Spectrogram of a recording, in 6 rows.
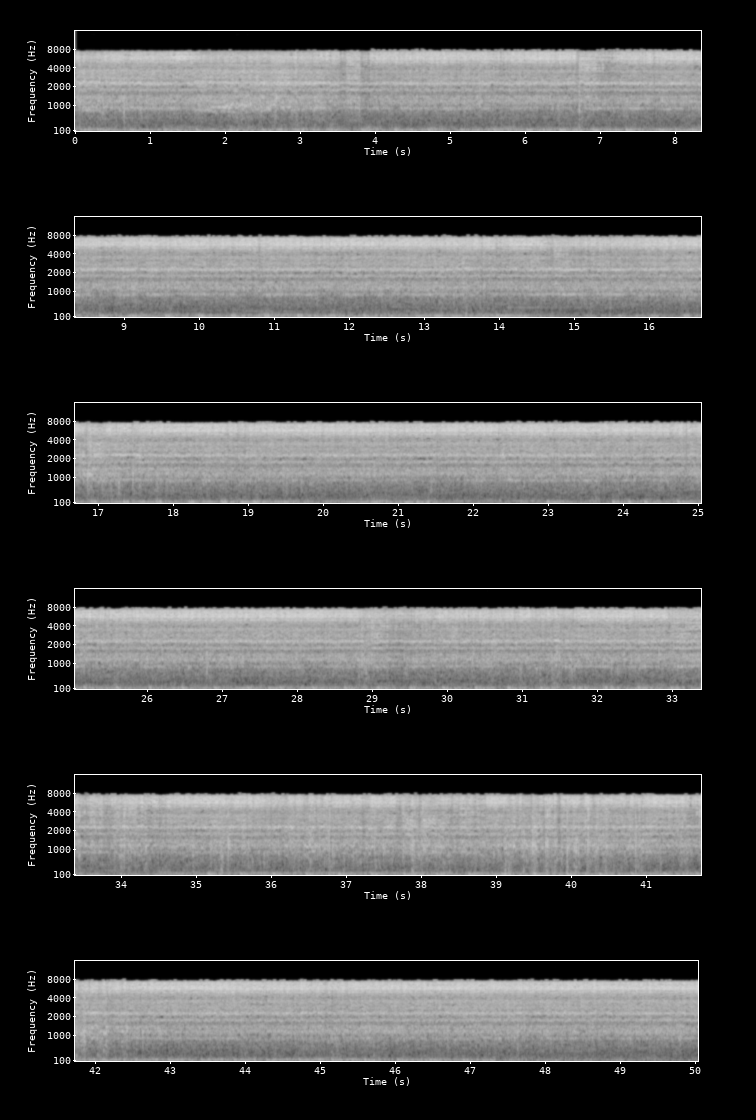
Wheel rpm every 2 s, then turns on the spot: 110, 110, 110, 120, 120, 120, 110, 110, 120, 120, 120, 110, 120, 110, 120, 110, 110, 110, 110, 110, 110, 120, 110, 110, 110.
none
